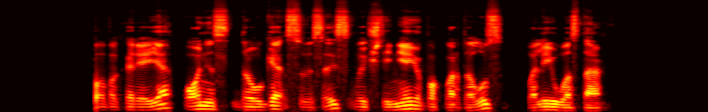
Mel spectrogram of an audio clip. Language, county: Lithuanian, Vilnius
